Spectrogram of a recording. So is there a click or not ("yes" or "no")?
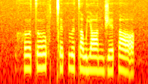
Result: yes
